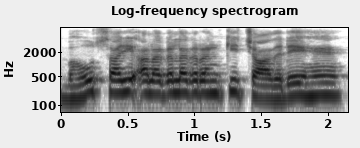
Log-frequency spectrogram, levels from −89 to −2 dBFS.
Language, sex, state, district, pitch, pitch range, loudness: Hindi, male, Uttar Pradesh, Shamli, 195 Hz, 170-205 Hz, -13 LUFS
